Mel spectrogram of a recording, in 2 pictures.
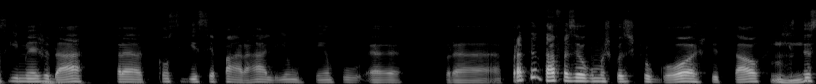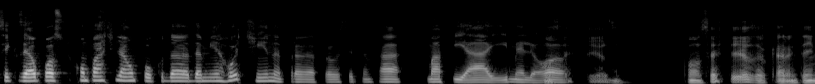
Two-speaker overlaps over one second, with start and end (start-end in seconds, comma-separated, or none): none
